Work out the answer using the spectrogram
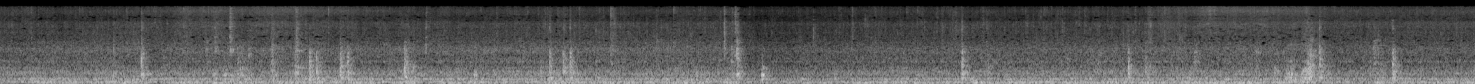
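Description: Egg frying in a wok over a gas burner, sizzling, with a spatula scraping and knocking against the pan at irregular moments over a steady low rumble.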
